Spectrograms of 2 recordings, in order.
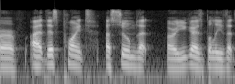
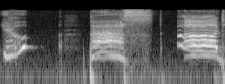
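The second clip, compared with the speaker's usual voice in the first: very high, loud, wheezy, rasping voice; 14 semitones higher, 6 dB louder than usual. Game master voicing a man in a bathtub as his device is crushed, wheezing. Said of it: "He sort of wheezes".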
